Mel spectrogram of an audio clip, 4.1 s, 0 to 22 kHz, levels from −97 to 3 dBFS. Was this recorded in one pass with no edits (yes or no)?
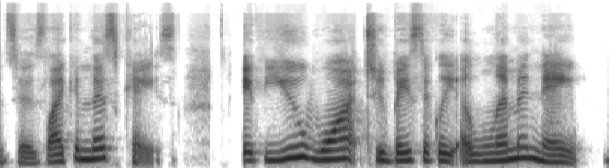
yes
